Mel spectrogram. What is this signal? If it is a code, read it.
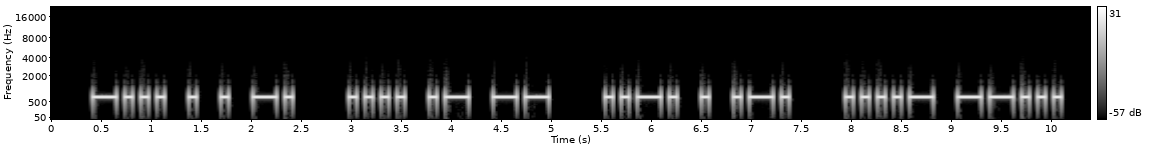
Morse code, heard as a keyed tone, about 15 wpm, 700 Hz. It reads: BEEN HAM FER 47
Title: Practice QSO - Exchange 3 - More Info - 15wpm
